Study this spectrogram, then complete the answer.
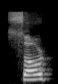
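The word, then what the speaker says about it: sword: আচ্ছা তারপর দেখেন আরো কিছু শব্দে ডাব্লিউ সাইলেন্ট থাকে, যেমন অ্যান্সার, হ্যাঁ অ্যান্সার, সর্ট টু, এই শব্দগুলোতে ডাব্লিউ সাইলেন্ট, মনে রাখতে হবে।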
